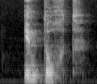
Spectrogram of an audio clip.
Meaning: 1. entry, entrance. Commonly used for the arrival of Sinterklaas in the country 2. invasion
- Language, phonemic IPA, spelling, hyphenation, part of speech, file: Dutch, /ˈɪntɔxt/, intocht, in‧tocht, noun, Nl-intocht.ogg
